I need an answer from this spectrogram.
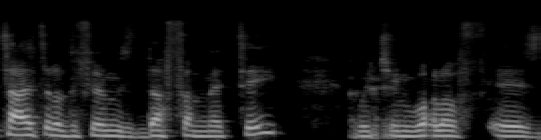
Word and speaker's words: Dafa Metti: The title of the film is Dafa Metti, which okay, in Wolof is difficult.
